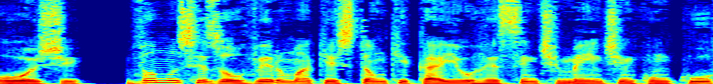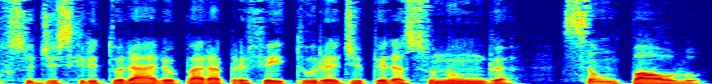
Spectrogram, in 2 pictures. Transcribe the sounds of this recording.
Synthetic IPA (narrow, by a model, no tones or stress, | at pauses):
oʒɪ | vɐ̃mʊshezowveɾũmɐkest̪ɐ̃w̃kɪkaiwɦesẽnt͡ʃɪmẽnt͡ʃɪẽj̃kõŋkuɾsʊd͡ʒɪːskɾit̪uɾaɾjʊpaɾɐːpɾefejt̪uɾɐd͡ʒɪpeɾɐsunũŋɡɐ | sɐ̃w̃pawlʊ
